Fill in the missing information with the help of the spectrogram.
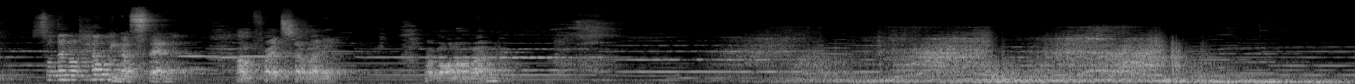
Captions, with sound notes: -So, they're not helping us then? -I'm afraid so Eddie. We're on our own. (EDDIE SIGHS) (WHOOSHING)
